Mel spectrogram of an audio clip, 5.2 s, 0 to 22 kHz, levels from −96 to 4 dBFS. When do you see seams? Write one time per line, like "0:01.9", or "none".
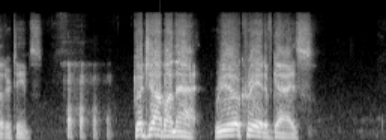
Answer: none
